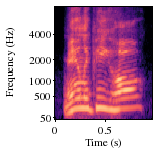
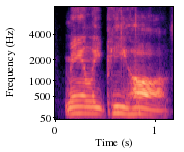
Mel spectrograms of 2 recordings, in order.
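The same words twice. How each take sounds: First: Higher, louder, rising echo of the name; incredulous question. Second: Said in the usual way. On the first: Real, not acted. Vlogger questioning the Manly P Hall connection, incredulous. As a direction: throw it back as a disbelieving question.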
